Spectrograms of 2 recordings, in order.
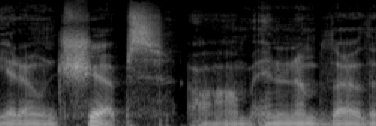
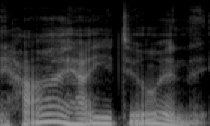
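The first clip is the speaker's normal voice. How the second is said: mock guest greeting; 9 semitones higher, slower than usual.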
